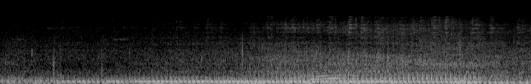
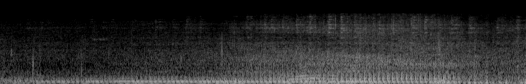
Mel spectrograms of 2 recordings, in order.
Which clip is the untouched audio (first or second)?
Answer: first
